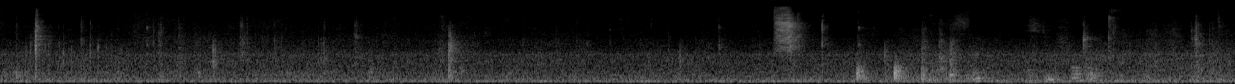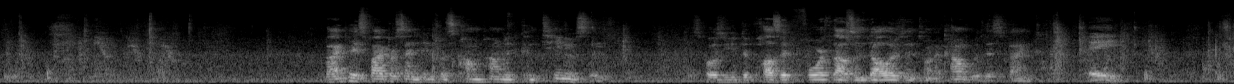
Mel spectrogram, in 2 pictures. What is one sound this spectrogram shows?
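A marker squeaks and taps on a whiteboard.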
